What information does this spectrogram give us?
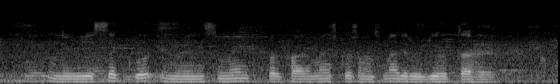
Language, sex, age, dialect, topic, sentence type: Hindi, male, 18-24, Kanauji Braj Bhasha, banking, statement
